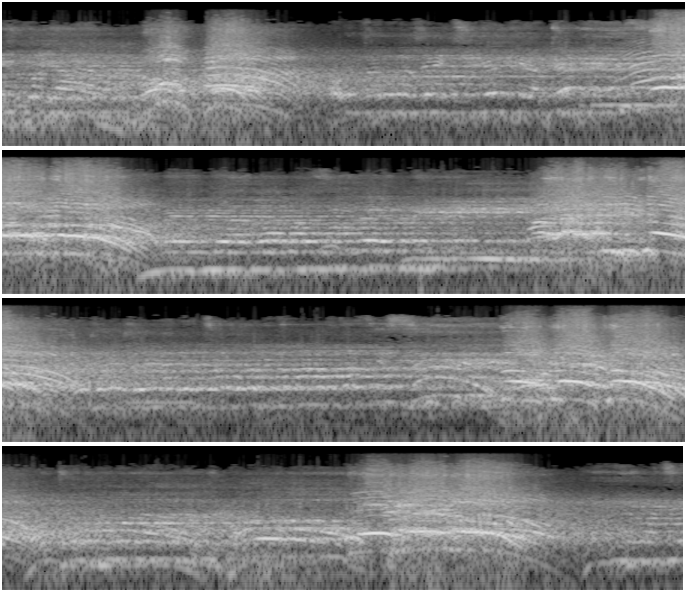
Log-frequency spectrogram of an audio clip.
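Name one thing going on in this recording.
A large crowd shouts together in bursts in a huge echoing stadium.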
